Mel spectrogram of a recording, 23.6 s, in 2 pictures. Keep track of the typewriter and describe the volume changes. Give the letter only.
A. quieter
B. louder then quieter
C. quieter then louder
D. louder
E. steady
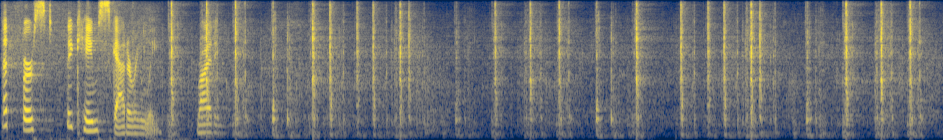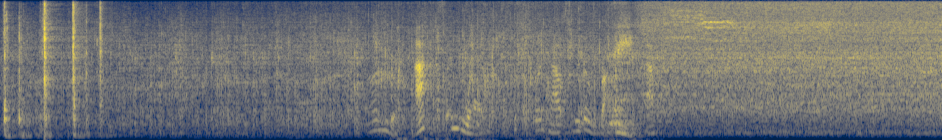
C.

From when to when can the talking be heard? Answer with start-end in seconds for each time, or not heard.
0.0-2.8, 16.4-20.0.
